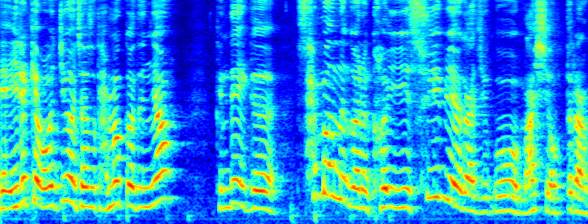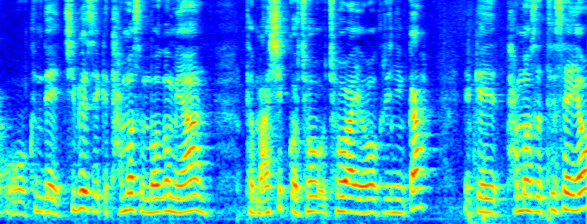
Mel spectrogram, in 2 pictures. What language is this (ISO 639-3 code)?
kor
